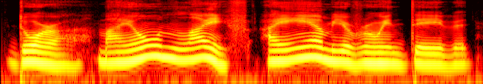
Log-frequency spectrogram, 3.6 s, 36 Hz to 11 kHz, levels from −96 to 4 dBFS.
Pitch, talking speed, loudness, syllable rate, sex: 170 Hz, 150 wpm, -15 LUFS, 3.7 syllables/s, male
